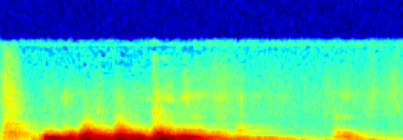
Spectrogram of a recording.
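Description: Brass ensemble of tuba and trombones playing a loud, full chordal passage that holds for about a second and a half and then dies away.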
